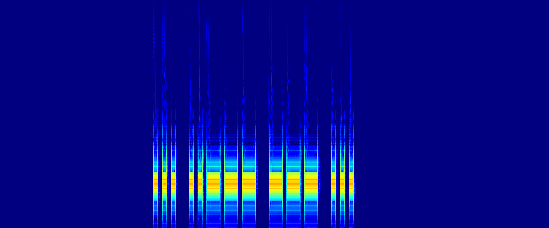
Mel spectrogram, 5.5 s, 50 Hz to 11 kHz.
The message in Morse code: S2OS

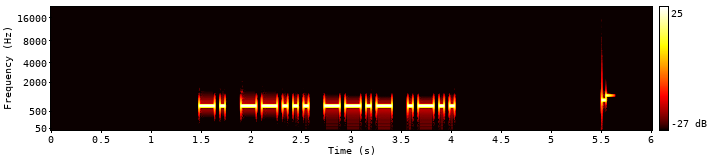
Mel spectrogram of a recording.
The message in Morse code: N7QL

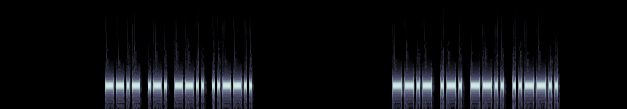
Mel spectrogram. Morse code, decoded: QRZ? QRZ?

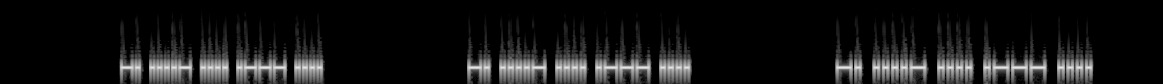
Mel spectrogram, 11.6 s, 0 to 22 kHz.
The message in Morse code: N4HJH N4HJH N4HJH

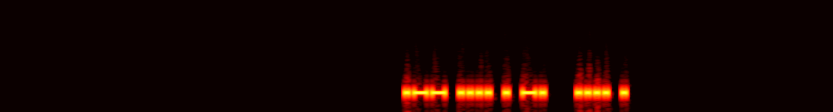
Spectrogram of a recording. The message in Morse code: WHEN HE

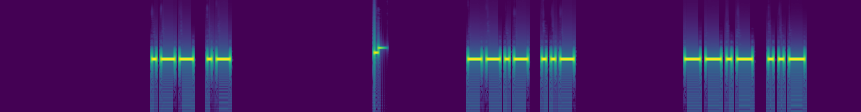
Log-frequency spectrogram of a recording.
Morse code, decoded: WA QU QU

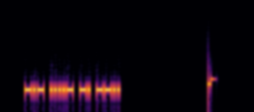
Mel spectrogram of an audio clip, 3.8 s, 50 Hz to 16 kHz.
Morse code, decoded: K4NZ

